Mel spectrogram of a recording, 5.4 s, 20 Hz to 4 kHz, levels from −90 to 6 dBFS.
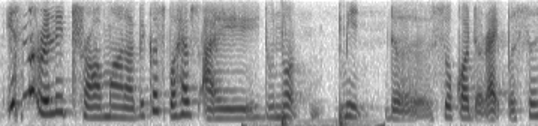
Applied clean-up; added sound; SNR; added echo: none; Drip; 12 dB; none.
